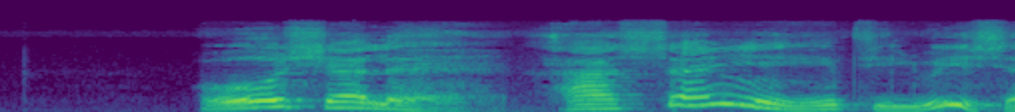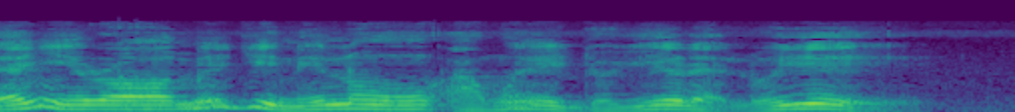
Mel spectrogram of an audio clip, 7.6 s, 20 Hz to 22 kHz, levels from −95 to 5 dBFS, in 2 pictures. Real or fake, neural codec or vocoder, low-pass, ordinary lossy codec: real; none; 9.9 kHz; AAC, 32 kbps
